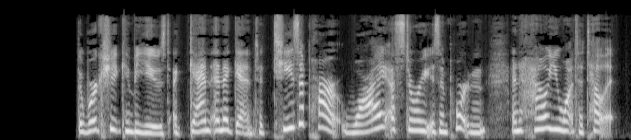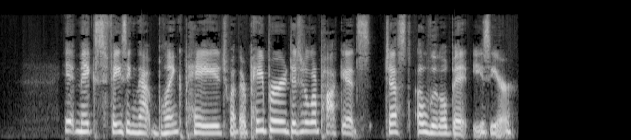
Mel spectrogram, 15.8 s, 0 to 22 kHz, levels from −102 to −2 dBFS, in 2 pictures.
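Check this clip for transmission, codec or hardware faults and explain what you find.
Compressed frames skipped is the one fault here, occurring twice. It falls at 3.02 s and again at 9.43 s. Each time a short stretch of speech never plays, so the audio jumps ahead. The missing blocks were either absent from the file or rejected by the decoder as damaged. Each gap is about 50 ms, which fits roughly two frames of about 23 ms. The join is heard as a brief glitch where the speech skips forward.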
